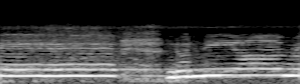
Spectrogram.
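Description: A girl singing unaccompanied into a microphone, holding long steady notes. She pauses briefly about a second in, then slides up into the next held note.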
